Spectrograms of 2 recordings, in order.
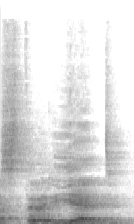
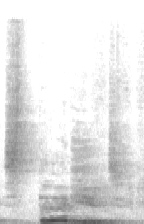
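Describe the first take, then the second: First: STUDIED as three syllables, stu-dee-ED; wrong "studied" with an added "ed"; mispronounced extra syllable. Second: STUDIED as two syllables, "STUH-deed"; slow "studied" closing straight on a d; "studied" with no separate ed syllable; correct pronunciation. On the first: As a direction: sound out the -ed in "studied" separately. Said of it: "adicionei uma sílaba". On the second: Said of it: "Tem que ser". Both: Shown as a demonstration.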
